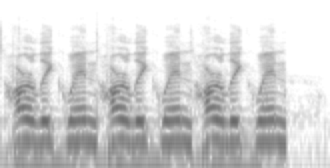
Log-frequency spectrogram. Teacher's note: full name it's Harley Quinn but the name is deliberately like the single word Harlequin which is stressed at the beginning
